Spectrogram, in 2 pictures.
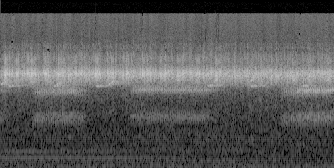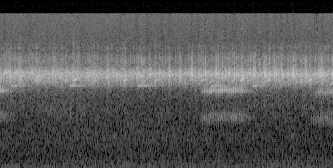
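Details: Nighttime chorus of tree frogs in North Carolina backwoods: a continuous shrill trilling wall of sound, broken by drawn-out nasal notes repeated every two to three seconds, plus a faint low tone early on.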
